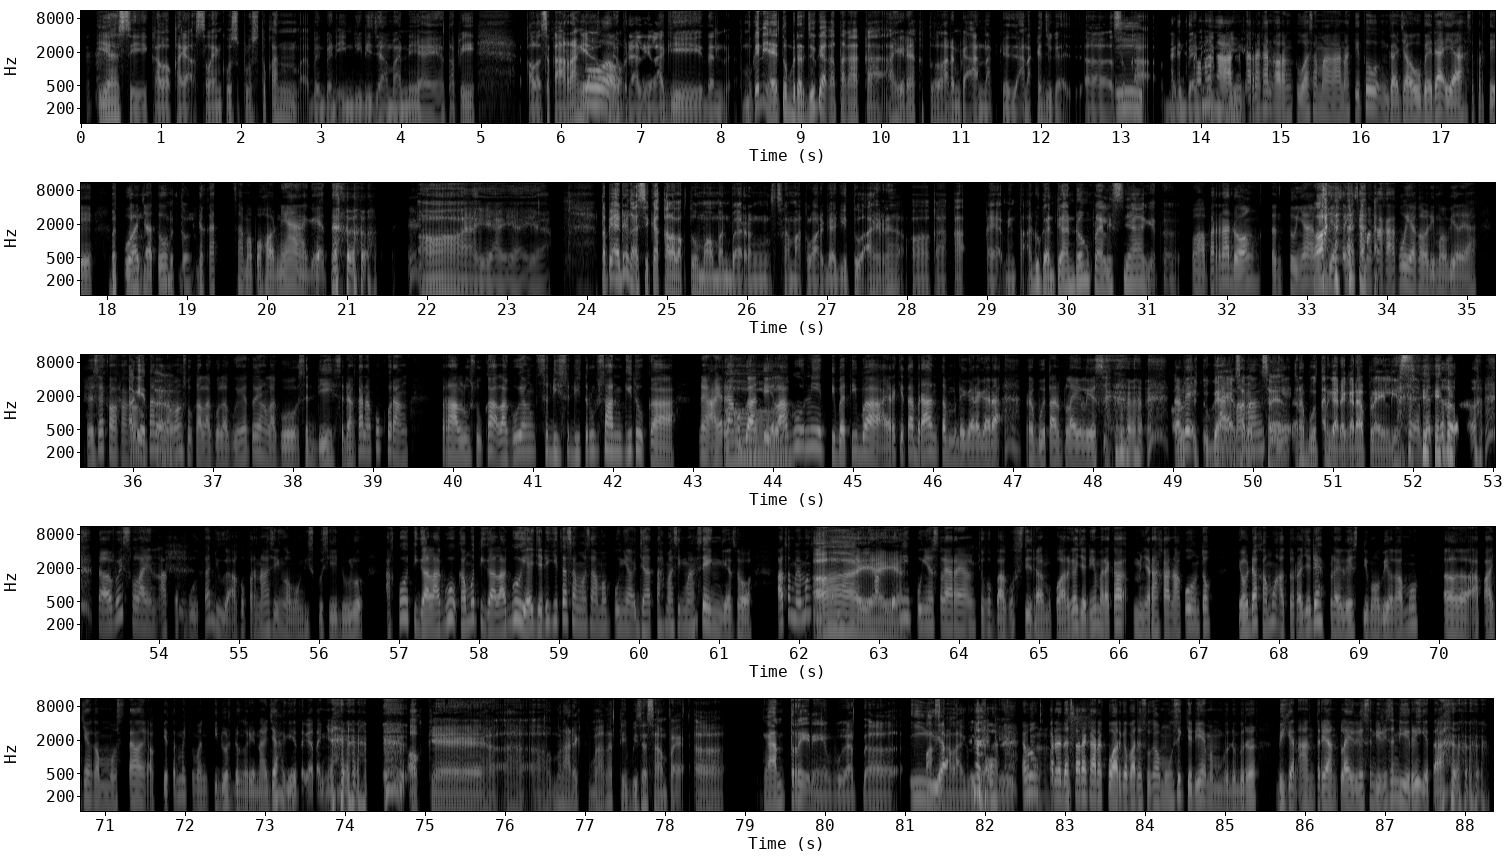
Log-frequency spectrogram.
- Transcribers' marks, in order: chuckle; in English: "playlist-nya"; laughing while speaking: "Wah"; in English: "playlist"; chuckle; chuckle; laughing while speaking: "Betul"; in English: "playlist"; in English: "playlist"; chuckle; chuckle; tapping; in English: "playlist"; chuckle
- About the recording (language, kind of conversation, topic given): Indonesian, podcast, Apa kenangan paling kuat yang kamu kaitkan dengan sebuah lagu?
